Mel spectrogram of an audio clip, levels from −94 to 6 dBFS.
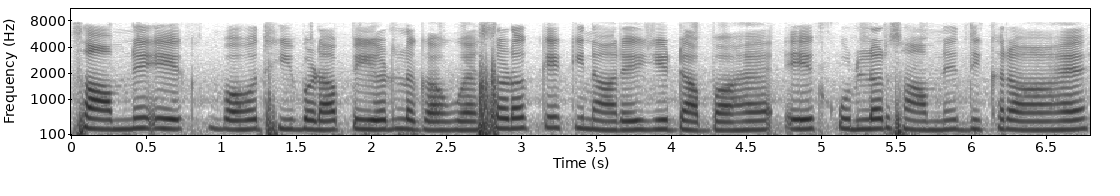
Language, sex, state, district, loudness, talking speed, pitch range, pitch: Hindi, female, Punjab, Pathankot, -18 LUFS, 185 wpm, 225-250 Hz, 235 Hz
